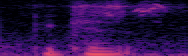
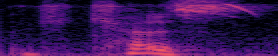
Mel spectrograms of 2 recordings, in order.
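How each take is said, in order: First: Choked, trailing off in tears; tearful breaking off. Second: Breathless whisper through tears; tearful whisper. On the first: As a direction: voice fading as she cries. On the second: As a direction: whisper it, crying. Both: A narrator's reading. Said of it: "tears falling down her cheeks".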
